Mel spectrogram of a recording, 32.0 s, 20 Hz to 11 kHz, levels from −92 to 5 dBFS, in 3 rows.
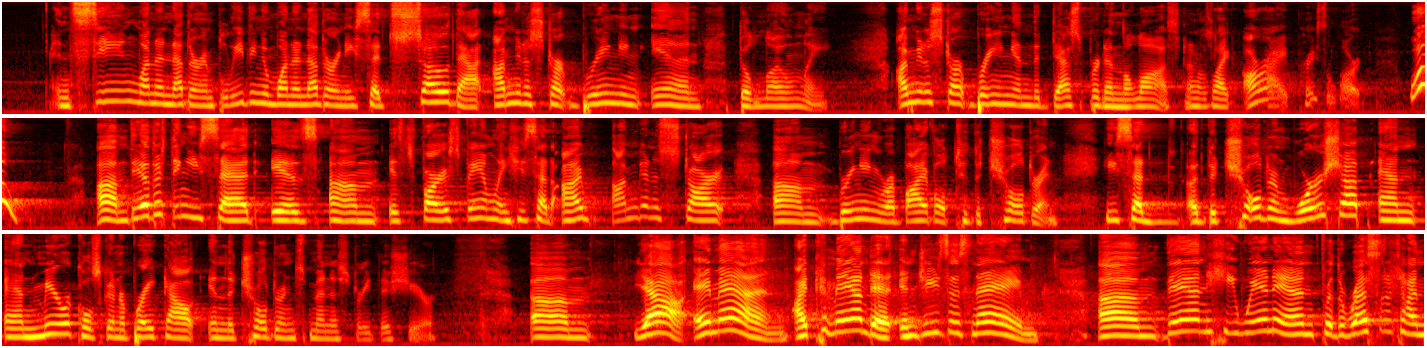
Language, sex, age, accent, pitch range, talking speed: English, female, 50-69, American, 210-280 Hz, 200 wpm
